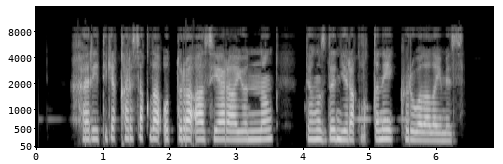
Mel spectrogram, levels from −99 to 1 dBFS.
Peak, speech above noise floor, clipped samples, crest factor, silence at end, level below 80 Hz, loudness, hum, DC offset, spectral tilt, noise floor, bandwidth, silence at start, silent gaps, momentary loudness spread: -4 dBFS; 40 dB; under 0.1%; 18 dB; 0.45 s; -70 dBFS; -23 LUFS; none; under 0.1%; -3.5 dB/octave; -62 dBFS; 9.4 kHz; 0.55 s; 3.93-4.02 s; 9 LU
